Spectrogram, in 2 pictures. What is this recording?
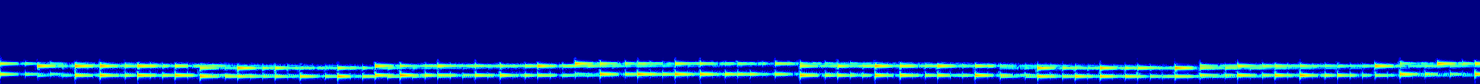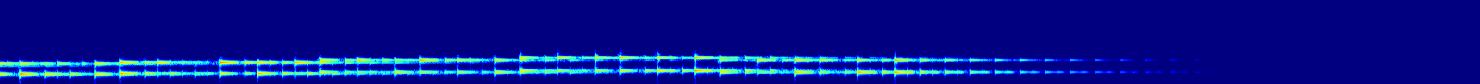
Bell Synth line
techno, progressive synth,bell sound
trance, club, melody, dance, electronic, electro, techno, synth, loop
